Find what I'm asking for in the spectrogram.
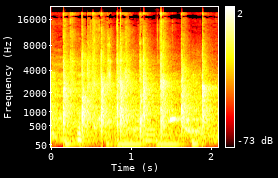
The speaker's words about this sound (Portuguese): Efeito de palmas, efeito de palmas.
